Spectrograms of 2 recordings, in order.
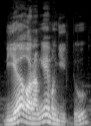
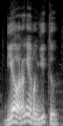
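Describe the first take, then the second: First: The voice stays level as if continuing. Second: The voice falls to a final stop at the end. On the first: More is still to come. "Kalau kalau koma" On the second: The statement is complete. "yang titik dulu ya"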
